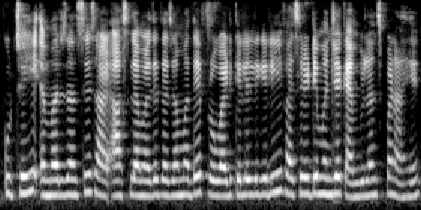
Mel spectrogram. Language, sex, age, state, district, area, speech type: Marathi, female, 18-30, Maharashtra, Raigad, urban, spontaneous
